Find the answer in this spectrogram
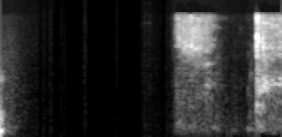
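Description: Silence, then a short, faint breath in from a man about a second and a half in, just before he starts to speak.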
